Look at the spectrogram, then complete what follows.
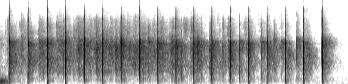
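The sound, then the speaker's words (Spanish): Applause at a council meeting to congratulate a newly elected vice president. Many sharp, evenly spaced claps keep a steady rhythm over a softer wash of clapping, then stop abruptly. “así que les pido un aplauso para Antonio.”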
